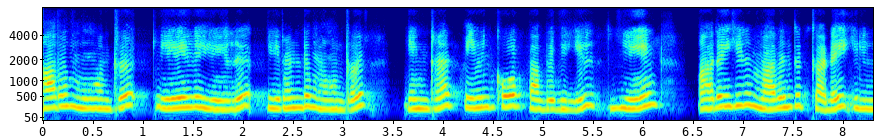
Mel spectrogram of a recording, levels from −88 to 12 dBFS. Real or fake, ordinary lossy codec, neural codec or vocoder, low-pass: fake; none; codec, 16 kHz, 1 kbps, FreqCodec, smaller model; none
